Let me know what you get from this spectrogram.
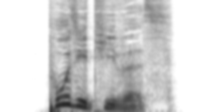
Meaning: strong/mixed nominative/accusative neuter singular of positiv
- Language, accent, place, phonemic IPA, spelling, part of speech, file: German, Germany, Berlin, /ˈpoːzitiːvəs/, positives, adjective, De-positives.ogg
